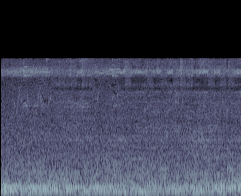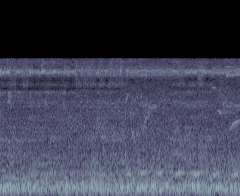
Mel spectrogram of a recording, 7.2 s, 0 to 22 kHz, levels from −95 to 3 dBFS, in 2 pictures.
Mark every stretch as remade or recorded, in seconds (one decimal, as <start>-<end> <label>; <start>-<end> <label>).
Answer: 0.0-0.8 recorded; 0.8-1.4 remade; 1.4-1.8 recorded; 1.8-5.5 remade; 5.5-6.2 recorded; 6.2-6.8 remade; 6.8-7.2 recorded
